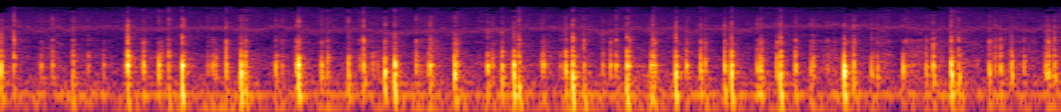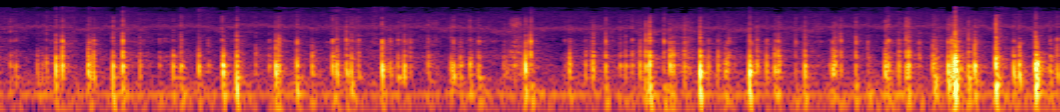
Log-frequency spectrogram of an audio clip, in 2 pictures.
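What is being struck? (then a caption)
Plastic CD spindle case. A medium clear plastic CD spindle case, its hollow dome lid over the discs, rests on a table and is tapped and scratched rapidly with fingertips and nails. Dozens of quick, dry, hollow plastic taps with a midrange knock sound in an unbroken flurry, mixed with faint scratchy rustling. A low steady hum sits underneath throughout.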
